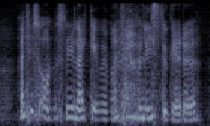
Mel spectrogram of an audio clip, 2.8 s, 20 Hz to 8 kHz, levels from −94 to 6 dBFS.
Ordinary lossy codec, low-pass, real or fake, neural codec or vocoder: none; 7.2 kHz; fake; vocoder, 24 kHz, 100 mel bands, Vocos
